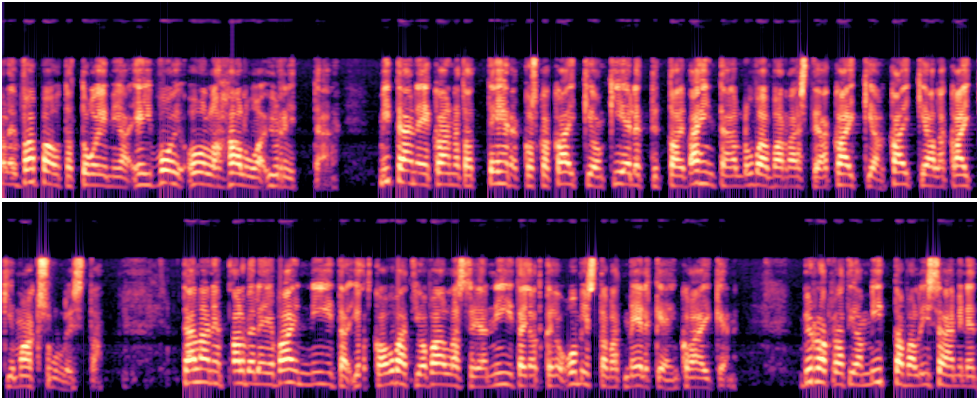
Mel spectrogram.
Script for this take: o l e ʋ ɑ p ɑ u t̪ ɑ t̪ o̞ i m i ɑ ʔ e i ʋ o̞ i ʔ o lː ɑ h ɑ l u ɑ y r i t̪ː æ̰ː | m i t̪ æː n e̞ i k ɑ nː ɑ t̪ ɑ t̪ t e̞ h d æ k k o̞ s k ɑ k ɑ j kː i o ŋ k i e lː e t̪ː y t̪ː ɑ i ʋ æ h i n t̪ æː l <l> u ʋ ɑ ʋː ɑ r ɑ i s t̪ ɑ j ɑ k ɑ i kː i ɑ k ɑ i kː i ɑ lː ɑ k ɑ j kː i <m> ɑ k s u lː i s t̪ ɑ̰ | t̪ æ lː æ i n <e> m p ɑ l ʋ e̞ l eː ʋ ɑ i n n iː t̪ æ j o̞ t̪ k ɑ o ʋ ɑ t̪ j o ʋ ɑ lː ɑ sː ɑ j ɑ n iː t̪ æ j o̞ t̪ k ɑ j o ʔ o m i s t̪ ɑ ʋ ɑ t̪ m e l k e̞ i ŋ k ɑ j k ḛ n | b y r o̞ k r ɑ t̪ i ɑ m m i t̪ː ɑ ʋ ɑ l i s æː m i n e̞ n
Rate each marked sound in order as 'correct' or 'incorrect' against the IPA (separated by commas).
correct, correct, correct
